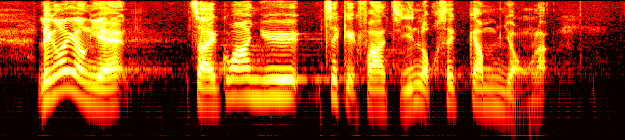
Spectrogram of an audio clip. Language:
Cantonese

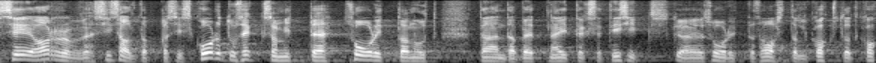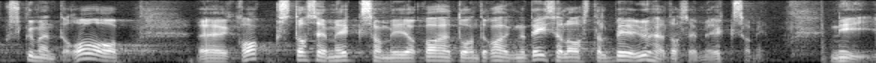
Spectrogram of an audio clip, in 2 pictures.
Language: Estonian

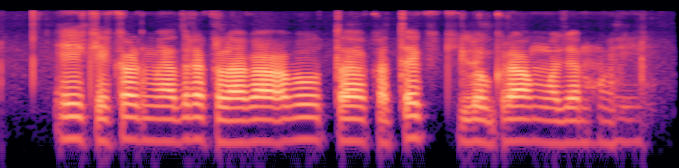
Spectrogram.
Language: Chhattisgarhi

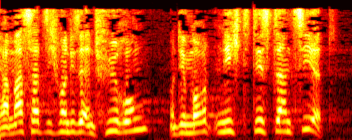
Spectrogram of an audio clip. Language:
German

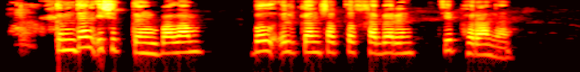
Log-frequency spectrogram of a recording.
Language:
Bashkir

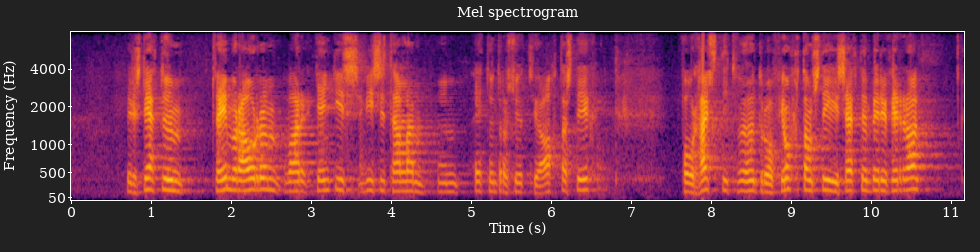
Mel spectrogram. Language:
Icelandic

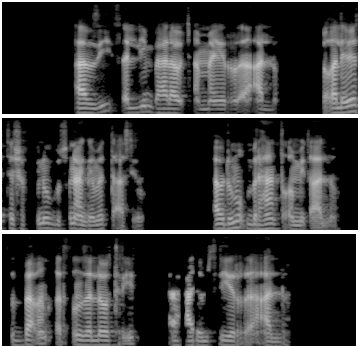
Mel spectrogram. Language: Tigrinya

